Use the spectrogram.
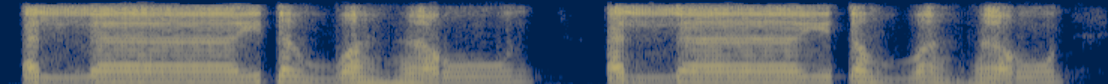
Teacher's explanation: أتيت بالتوسط أولا ثم سهلت هذا الهمز المكسور، سهلته بين الهمز والياء · Term: التسهيل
